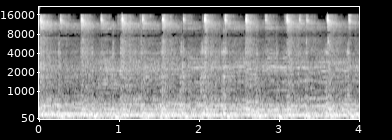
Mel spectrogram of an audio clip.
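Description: Live rock band playing at full volume: electric guitars, bass guitar and drum kit, with cymbals struck in a steady beat.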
